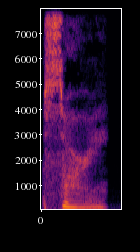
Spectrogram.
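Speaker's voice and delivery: soft, whispered apology. A narrator's reading. Woman regretting asking about his dead parents, whispered. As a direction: whisper it, wincing. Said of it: "I whispered".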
